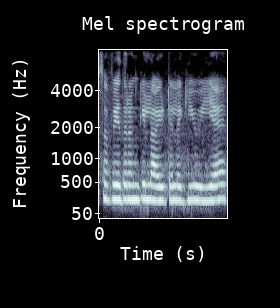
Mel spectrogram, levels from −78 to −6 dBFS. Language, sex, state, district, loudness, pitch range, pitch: Hindi, female, Uttar Pradesh, Shamli, -14 LUFS, 215-230 Hz, 220 Hz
